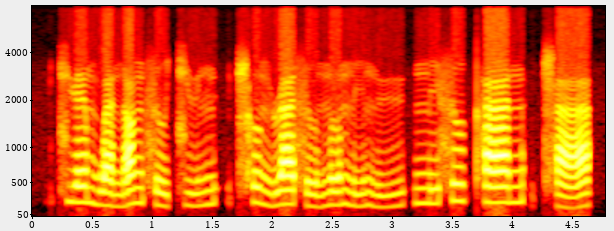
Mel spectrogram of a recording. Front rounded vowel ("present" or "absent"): present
